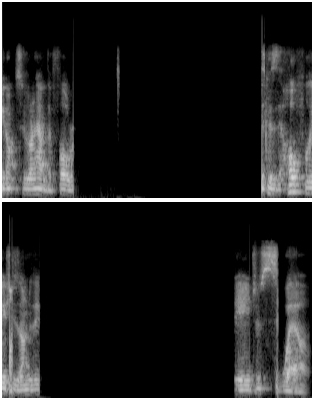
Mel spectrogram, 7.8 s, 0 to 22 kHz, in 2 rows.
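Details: 71-year-old male choral singer after right glomus jugulare resection with right vocal fold paralysis, right tongue paralysis and hypoglossal sacrifice, large right glottic gap; breathy weak voice, hypernasality from velopharyngeal insufficiency, dysarthria; vocal fold paralysis.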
